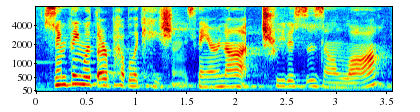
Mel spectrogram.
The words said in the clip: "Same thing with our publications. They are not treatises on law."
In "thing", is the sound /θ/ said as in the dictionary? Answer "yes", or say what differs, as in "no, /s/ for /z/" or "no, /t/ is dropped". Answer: yes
